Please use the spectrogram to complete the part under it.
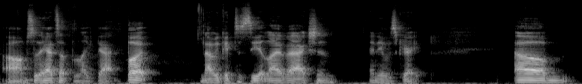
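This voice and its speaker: A man with a fairly low voice talks through a film review in a loose, casual way. He rambles and restarts his sentences, piling up fillers as he goes. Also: fairly even intonation, normal speed, pushed and bright. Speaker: co-host.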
